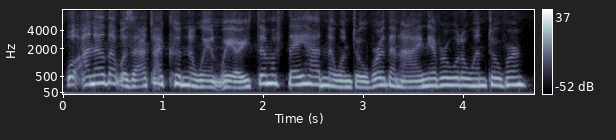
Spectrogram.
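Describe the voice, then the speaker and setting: A singer from Derry, Northern Ireland, chats casually as a guest in a radio studio, rambling with many fillers and restarts in her Derry accent. Her mid-range voice is quick and dark-toned, and the recording is dry.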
